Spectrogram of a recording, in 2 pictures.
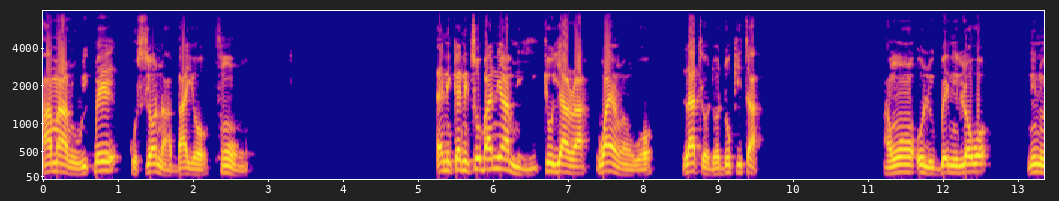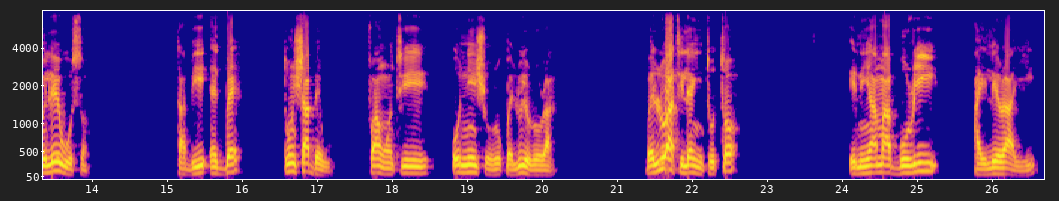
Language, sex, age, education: Yoruba, male, 30-45, tertiary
